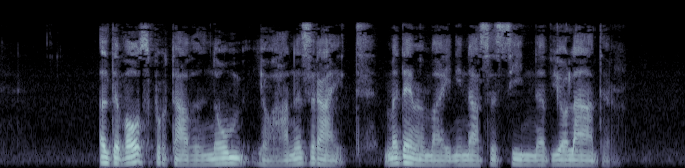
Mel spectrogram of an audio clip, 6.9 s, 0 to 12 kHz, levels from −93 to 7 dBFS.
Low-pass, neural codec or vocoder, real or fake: 7.2 kHz; none; real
